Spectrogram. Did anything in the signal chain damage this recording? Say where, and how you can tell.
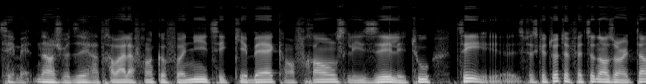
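Yes. Imaging from linear upsampling damaged it at the sample-rate conversion stage, throughout the speech. Audio at 12 kHz was raised to 48 kHz by straight-line interpolation. The top is dulled, and a faint mirror image sits between 6 and 12 kHz, roughly 35 dB down, giving sibilants a metallic shimmer.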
